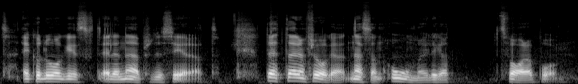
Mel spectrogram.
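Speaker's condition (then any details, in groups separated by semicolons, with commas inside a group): No condition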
